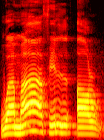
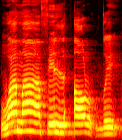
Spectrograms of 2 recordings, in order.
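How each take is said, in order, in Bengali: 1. শেষ শব্দটি খালি ব্যঞ্জনে শেষ হয়। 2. শেষ শব্দটি স্বরে শেষ হয়।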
